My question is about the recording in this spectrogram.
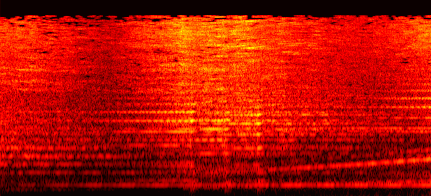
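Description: Experimental dubstep track in a breakdown: the deep bass drops out, leaving sustained synth tones over a gritty, noisy texture. A rising pitch sweep begins a little past halfway through.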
